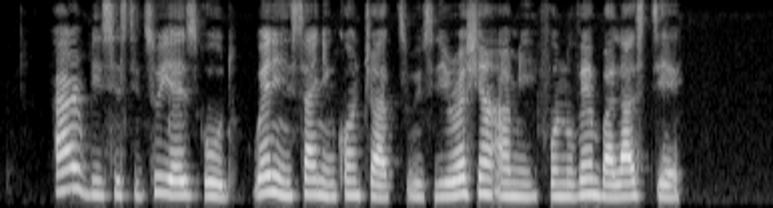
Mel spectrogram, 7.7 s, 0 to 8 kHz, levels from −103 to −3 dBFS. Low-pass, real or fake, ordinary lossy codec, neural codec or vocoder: none; real; none; none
